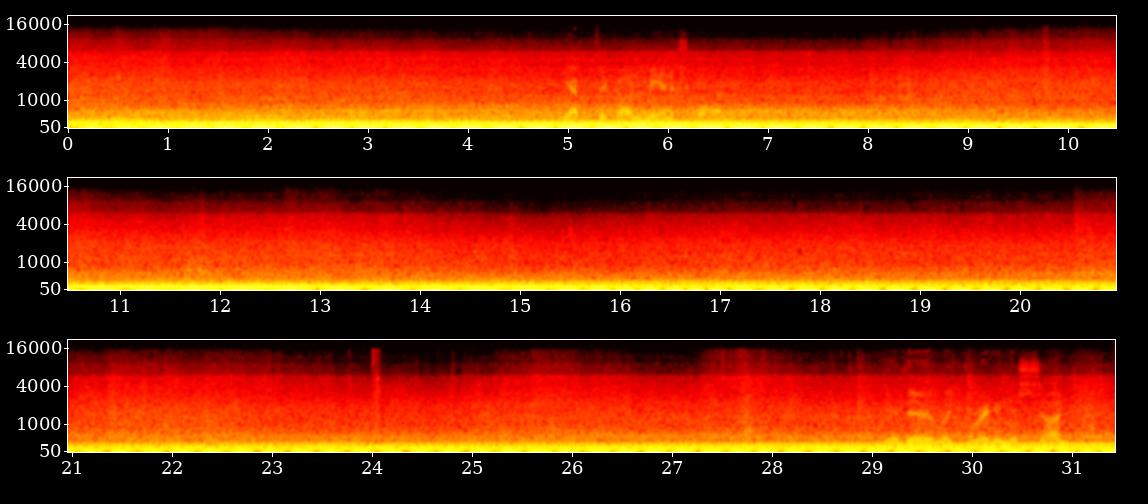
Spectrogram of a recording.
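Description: Large diesel engine of a fishing boat passing through the inlet: a steady low, evenly pulsing throb. It is loudest about five seconds in, then slowly fades as the boat moves off, and its pitch shifts slightly about halfway through.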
